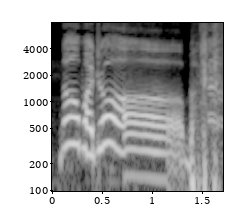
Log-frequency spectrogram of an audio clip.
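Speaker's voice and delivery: mock old-man voice, very high, slow, croaking.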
